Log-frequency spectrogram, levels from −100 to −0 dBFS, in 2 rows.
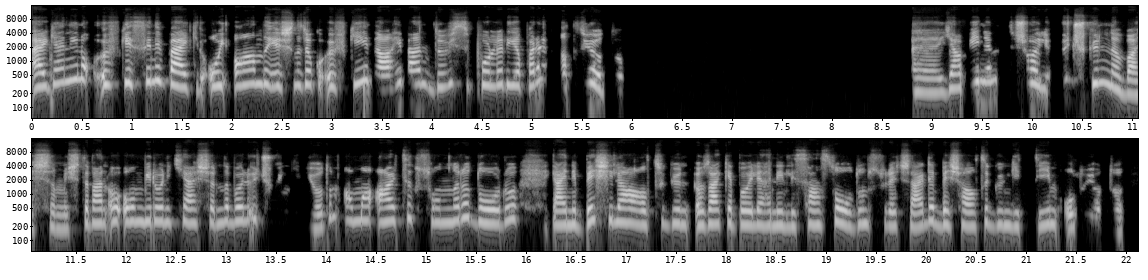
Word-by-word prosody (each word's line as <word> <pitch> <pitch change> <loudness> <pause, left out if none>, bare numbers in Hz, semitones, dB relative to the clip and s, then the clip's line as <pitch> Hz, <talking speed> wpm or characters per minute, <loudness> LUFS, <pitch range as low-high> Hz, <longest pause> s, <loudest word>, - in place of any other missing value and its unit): Ergenliğin 345 +8 +4
o 390 - 0
öfkesini 350 +3 0
belki 280 -4 +7
de - - -5
oy 300 +2 +1
o - - +4
anda 330 +2 +1
yaşanacak 305 - +4
o - - -2
öfkeyi 365 +4 -3
dahi 250 +7 +4
ben 320 -5 -2
dövüş 280 +6 -3
sporları 310 +1 -2
yaparak 295 +4 +1 0.2
atıyordum. 335 - -3 2.9
Eee, 210 -1 -4
ya, 265 0 +1
benim 370 0 0 0.2
şöyle 330 -7 +3 0.2
3 - - +8
günle 320 -10 -1
başlamıştı. 190 +1 +2
Ben 240 0 +2
o - - -2
11-12 260 0 -3
yaşlarında, 240 +1 +1
böyle, 270 0 -2
3 295 - 0
gün 210 - -14 0.2
gidiyordum 190 - -8
ama 275 +1 -4
artık 265 +4 -1
sonlara 255 +4 -5
doğru, 245 +3 -2 0.4
yani 220 -1 +1
5 270 +3 +7
ila 255 -2 +1
6 220 +1 -4
gün 235 -1 -6
özellikle, 230 +2 0
böyle, 220 0 -1
hani, 215 -1 -5
lisanslı 220 +4 -3
olduğum 230 +1 -5
süreçlerde 210 +2 -1
5-6 215 +1 +2
gün 215 0 -11
gittiğim 205 +3 -8
oluyordu. 195 - -10
255 Hz, 140 wpm, -24 LUFS, 220-305 Hz, 2.9 s, 3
